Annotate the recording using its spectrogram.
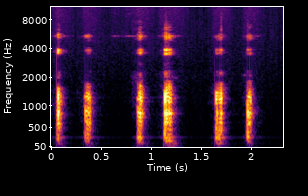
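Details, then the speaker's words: Normal heart sounds from a teaching recording: three paired lub-dub beats at about 75 a minute. S1 (lub) is AV valve closure and S2 (dub) is aortic and pulmonary valve closure. "When a healthy heart beats, it makes a lub-dub sound."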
